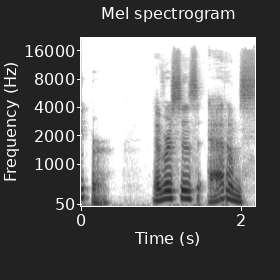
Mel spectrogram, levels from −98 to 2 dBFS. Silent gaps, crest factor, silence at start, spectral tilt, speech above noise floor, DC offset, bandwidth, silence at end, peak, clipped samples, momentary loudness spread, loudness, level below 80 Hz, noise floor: none; 14 dB; 0 s; -6.5 dB/octave; 42 dB; under 0.1%; 16.5 kHz; 0 s; -8 dBFS; under 0.1%; 11 LU; -21 LUFS; -42 dBFS; -62 dBFS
